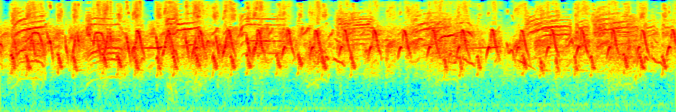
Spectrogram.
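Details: Small birds in a lure recording used for trapping, a dense noisy mix of many overlapping high, sharp chirps and rapid twittering trills, densely packed with no pauses, with a faint low hum beneath.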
